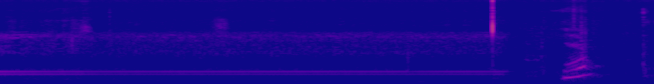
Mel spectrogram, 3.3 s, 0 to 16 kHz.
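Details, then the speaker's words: Restored rotary phone, reassembled and plugged into a phone system by RJ11 cable: a steady, even two-note hum for a couple of seconds that stops when the handset moves, a normal dial tone. "So we're going to see if we get a dial tone. And we do. Don't know if you can hear that."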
